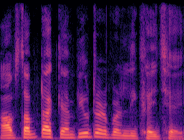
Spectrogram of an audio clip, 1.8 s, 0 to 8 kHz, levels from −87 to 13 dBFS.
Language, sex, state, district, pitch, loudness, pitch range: Maithili, male, Bihar, Purnia, 170 Hz, -18 LUFS, 140-195 Hz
